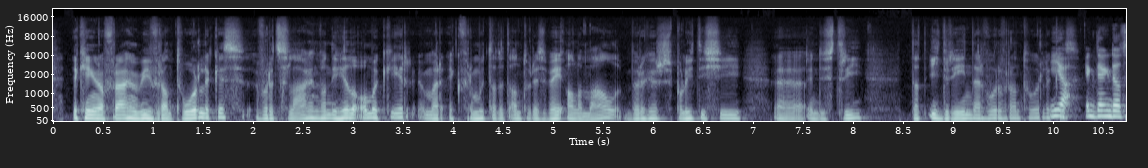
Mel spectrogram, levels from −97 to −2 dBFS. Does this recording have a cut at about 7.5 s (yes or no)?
yes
